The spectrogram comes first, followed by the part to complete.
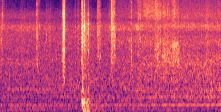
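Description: A vehicle engine idling with a steady low hum, and one heavy thud about one and a half seconds in.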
